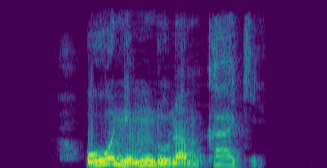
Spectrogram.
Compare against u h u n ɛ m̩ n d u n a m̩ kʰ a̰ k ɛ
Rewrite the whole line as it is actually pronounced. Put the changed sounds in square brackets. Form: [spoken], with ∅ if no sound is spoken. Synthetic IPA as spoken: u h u n [i] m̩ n d u n a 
